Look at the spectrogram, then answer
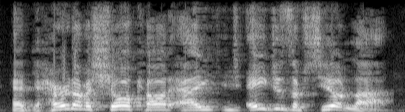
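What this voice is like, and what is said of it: Terrible put-on accent. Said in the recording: “Terrible accent.”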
